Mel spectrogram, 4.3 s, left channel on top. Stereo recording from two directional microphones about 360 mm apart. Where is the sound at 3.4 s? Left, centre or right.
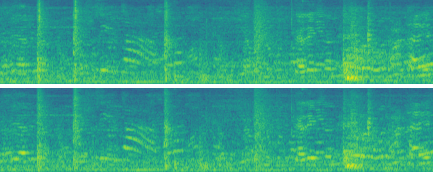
Left.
